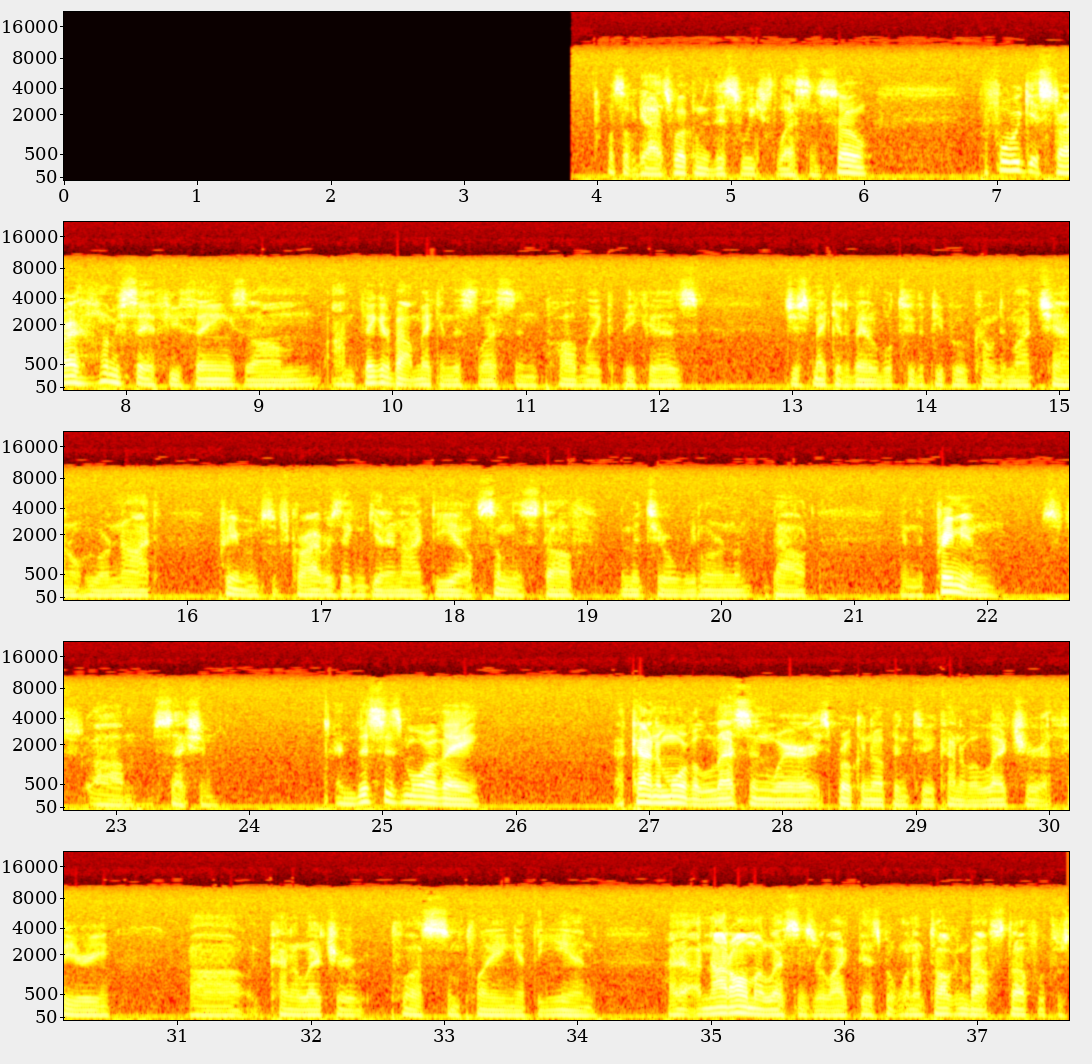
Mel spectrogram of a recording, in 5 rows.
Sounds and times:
Speech: 0:04.0 - 0:06.1, 0:06.9 - 0:12.4, 0:13.0 - 0:23.8, 0:24.6 - 0:25.8, 0:26.7 - 0:37.6.

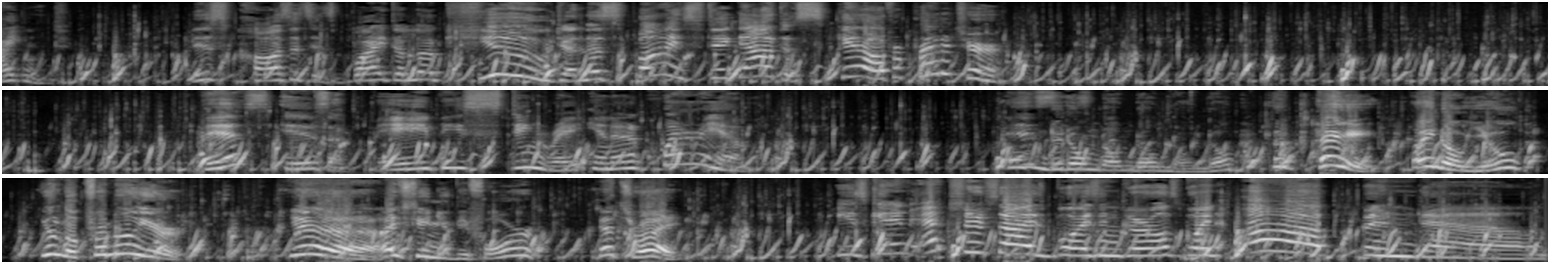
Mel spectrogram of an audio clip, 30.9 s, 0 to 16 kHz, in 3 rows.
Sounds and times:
Speech: 0:26.2 - 0:30.9.

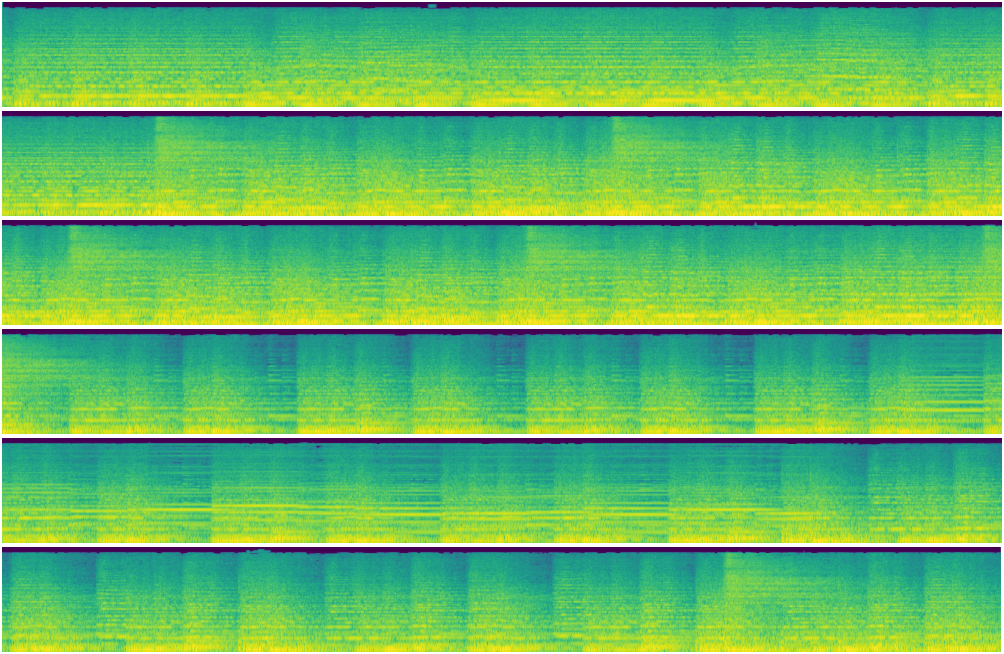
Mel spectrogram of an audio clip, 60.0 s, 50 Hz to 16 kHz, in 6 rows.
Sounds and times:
Theme music: 0:00.0 - 0:59.9.

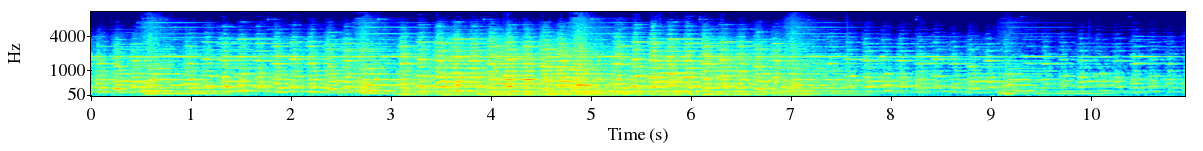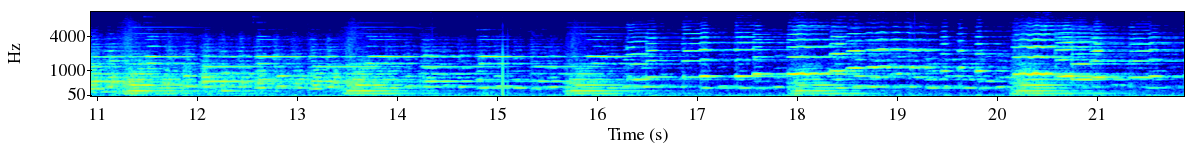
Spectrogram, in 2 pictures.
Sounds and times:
Violin, fiddle: 0:00.0 - 0:21.8.

